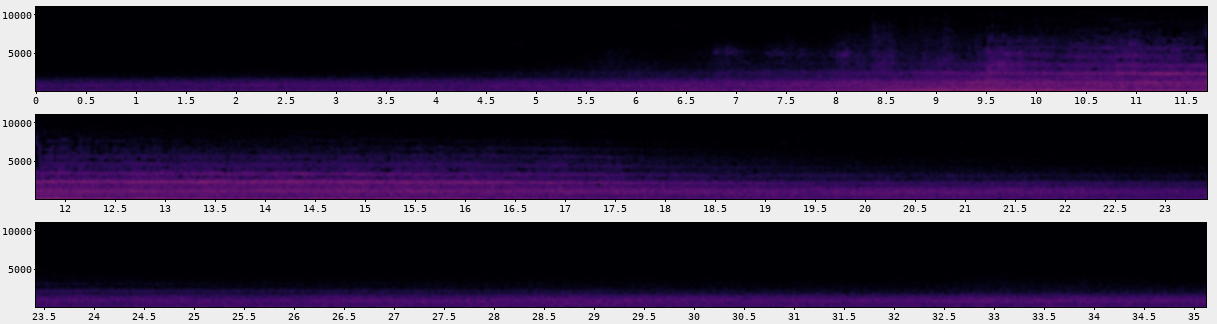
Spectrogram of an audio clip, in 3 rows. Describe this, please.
Dutch Train passing. Recorded near a motorway in the Netherlands, using the Sony PCM-D50 recorder.
field-recording, netherlands, train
